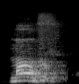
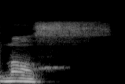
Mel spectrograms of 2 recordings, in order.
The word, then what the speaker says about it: month: Day, week, month. Esse TH aí, ele é pronunciado com... O TH, ele é pronunciado com você colocando a língua na ponta dos lábios.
